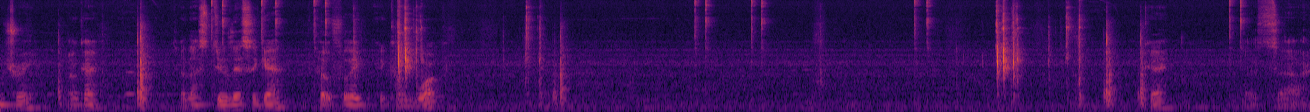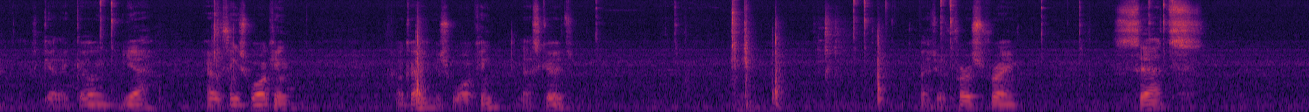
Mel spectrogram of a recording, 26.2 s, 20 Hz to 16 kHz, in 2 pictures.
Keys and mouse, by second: 2.2 click, 3.1-5.3 drag, 7.5 click, 9.3-10.7 drag, 15.2 KP_0, 19.0 middle click, 20.4 space, 23.5 middle click, 24.6-26.1 right drag.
